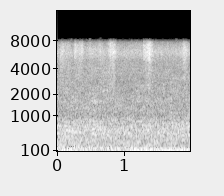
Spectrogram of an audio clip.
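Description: Steady low rumble and noise of a ride-on Dalek prop rolling along a smooth hall floor.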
